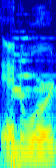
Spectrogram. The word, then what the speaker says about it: Edouard: Now, if you don't know me yet, my name is Edouard. I pronounce it in the French-Canadian way, but for you guys, Edward or is just fine.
